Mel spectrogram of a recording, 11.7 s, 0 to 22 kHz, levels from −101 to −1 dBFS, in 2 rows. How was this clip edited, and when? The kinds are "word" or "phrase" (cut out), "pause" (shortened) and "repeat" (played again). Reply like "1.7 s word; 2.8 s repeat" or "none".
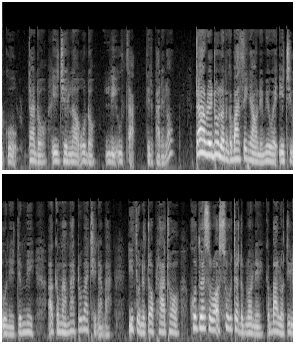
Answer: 1.0 s word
